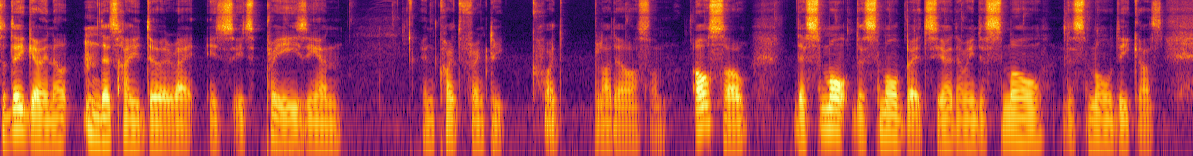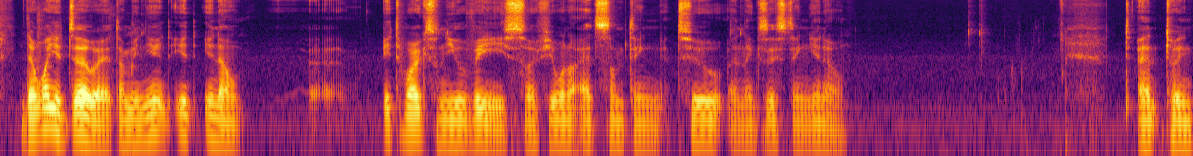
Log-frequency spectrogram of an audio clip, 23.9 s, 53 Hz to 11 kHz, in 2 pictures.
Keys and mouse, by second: 3.5-3.9 shift+middle drag, 4.3-6.2 middle drag, 7.0 shift+middle click, 7.6 middle click, 8.2 shift+middle drag, 8.9 shift+middle click, 9.4 middle click, 10.1 Tab, 10.7 shift+click, 12.8 ctrl+r, 17.8 ctrl+r.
